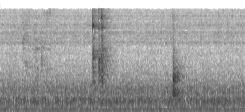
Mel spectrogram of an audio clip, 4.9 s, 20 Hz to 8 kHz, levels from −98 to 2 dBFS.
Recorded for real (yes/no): no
